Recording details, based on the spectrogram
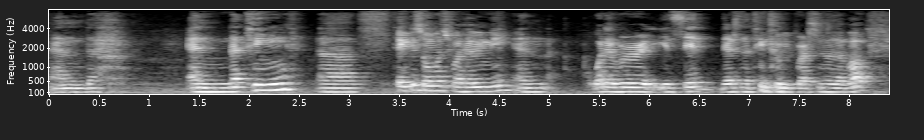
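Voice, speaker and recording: In a room with audible echo, a man with a fairly high pitch talks at a moderate pace, using ordinary pitch variation and long, frequent pauses. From Manipur, Northeast India. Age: 20s. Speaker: medical student. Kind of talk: interview. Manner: halting.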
